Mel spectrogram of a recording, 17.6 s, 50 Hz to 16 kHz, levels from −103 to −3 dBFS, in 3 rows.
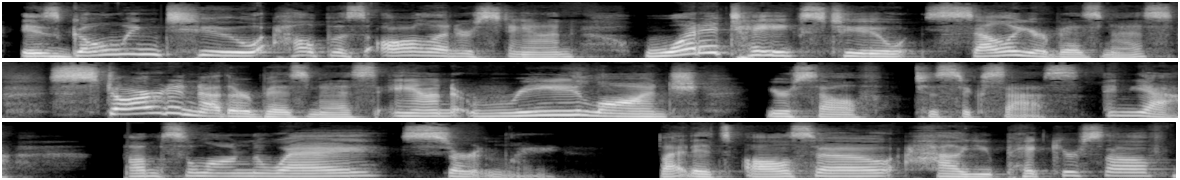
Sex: female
